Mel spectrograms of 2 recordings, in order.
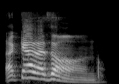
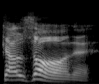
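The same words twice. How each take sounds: First: Calzone stretched slow, high and loud; drawn out, loud, high Calzone; exaggerated accent. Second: Mock Italian pronunciation of Calzone; Italian accent. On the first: Mock accent take. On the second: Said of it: "I am allowed to do an Italian accent".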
